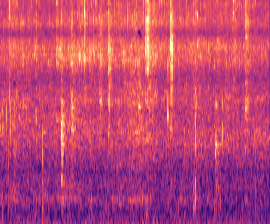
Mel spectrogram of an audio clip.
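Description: Steady low wind and rolling noise from a bicycle moving along a paved trail, with a few faint clicks.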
